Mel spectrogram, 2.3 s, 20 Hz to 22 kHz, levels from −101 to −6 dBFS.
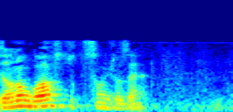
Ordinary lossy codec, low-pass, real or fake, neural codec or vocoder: MP3, 24 kbps; 7.2 kHz; real; none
